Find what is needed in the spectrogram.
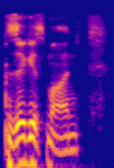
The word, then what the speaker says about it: Sigismund: Sigismund, I don't think I pronounced it quite the first time there.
